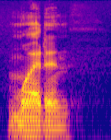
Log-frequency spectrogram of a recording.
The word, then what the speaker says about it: mueren: Las leyendas nunca miren. – Mueren. – See, there you go.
